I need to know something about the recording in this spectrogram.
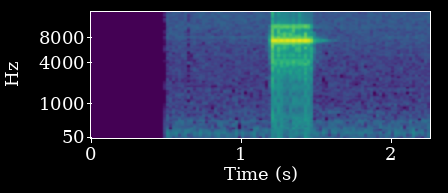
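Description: Trading platform's order-fill alert: one short, high-pitched beep about a second in, signalling that the limit buy order has just been executed.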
